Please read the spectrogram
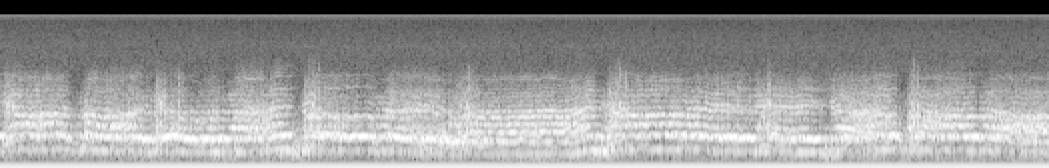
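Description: A row of men chanting a qalta poetry verse back in unison, a drawn-out group chant, with a sharp beat about every two seconds.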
